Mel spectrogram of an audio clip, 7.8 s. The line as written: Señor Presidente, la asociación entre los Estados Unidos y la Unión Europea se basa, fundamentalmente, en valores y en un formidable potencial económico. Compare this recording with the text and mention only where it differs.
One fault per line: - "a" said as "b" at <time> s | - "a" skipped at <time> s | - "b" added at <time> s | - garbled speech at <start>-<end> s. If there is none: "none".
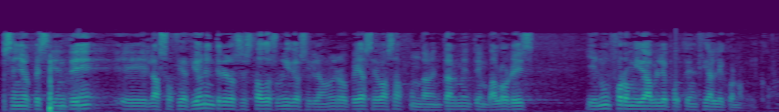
none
